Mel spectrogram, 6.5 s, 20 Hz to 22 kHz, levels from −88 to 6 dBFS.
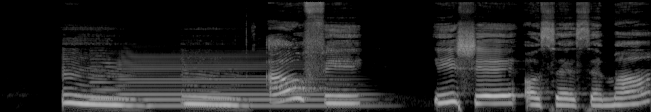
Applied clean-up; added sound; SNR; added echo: none; Wind instrument, woodwind instrument; 13 dB; none.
